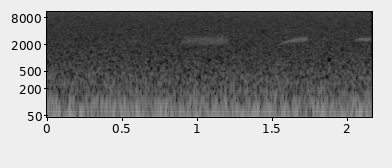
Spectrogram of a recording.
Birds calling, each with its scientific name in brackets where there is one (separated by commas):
Chinese Hwamei (Garrulax canorus)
